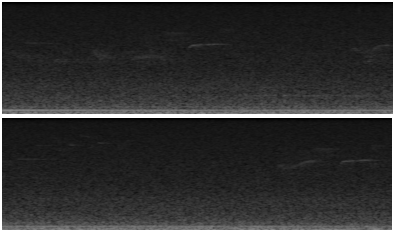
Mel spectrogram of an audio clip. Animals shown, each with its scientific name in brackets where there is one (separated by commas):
Black-throated Green Warbler (Setophaga virens), Blackburnian Warbler (Setophaga fusca), Scarlet Tanager (Piranga olivacea), Eastern Wood-Pewee (Contopus virens)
